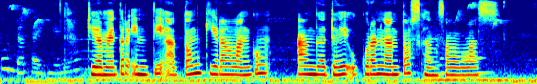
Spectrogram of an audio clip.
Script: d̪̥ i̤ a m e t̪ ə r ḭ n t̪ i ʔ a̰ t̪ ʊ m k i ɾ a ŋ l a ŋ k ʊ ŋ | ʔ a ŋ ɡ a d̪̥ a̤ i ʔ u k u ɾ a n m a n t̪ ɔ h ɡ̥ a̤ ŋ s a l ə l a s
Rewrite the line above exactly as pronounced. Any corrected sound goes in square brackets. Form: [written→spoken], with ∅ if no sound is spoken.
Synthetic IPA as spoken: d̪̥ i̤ a m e t̪ ə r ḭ n t̪ i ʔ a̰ t̪ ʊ m k i ɾ a ŋ l a ŋ k ʊ ŋ | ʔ a ŋ ɡ a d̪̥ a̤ i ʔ u k u ɾ a n [m→ŋ] a n t̪ ɔ [h→s] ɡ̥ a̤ ŋ s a l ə l a s

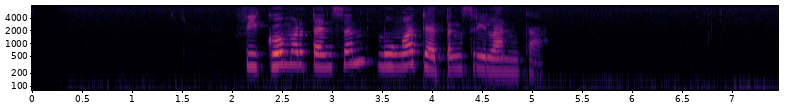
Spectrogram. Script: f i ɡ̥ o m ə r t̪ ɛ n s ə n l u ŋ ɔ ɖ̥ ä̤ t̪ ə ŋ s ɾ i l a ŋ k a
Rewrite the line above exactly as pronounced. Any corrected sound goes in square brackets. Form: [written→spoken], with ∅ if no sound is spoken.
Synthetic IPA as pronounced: f i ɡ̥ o m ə r t̪ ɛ n s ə n l u ŋ ɔ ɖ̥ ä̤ t̪ ə ŋ s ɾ i l a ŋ k a

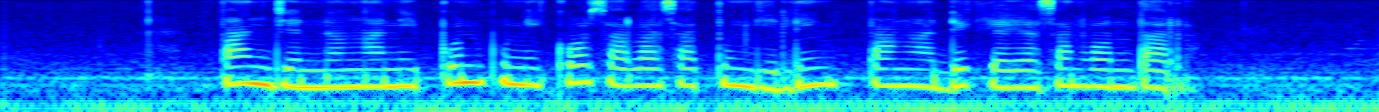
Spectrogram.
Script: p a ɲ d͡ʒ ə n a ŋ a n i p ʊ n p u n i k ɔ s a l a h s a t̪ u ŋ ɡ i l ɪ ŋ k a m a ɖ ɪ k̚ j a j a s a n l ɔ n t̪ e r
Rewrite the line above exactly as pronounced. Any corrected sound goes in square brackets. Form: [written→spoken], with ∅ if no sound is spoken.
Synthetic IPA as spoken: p a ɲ d͡ʒ ə n [a→ə] ŋ a n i p ʊ n p u n i k ɔ s a l a h s a t̪ u ŋ ɡ i l ɪ ŋ [k→p] a [m→ŋ] a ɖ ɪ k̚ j a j a s a n l ɔ n t̪ [e→a] r

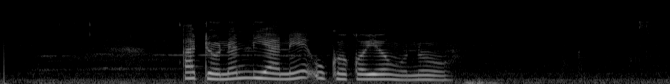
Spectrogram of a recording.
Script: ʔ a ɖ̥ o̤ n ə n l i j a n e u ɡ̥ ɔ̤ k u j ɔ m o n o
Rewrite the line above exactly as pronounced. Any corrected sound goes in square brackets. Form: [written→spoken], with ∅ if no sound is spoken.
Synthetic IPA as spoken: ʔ a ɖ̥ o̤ n [ə→a] n l i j a n e u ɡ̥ ɔ̤ k [u→ɔ] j ɔ [m→ŋ] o n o

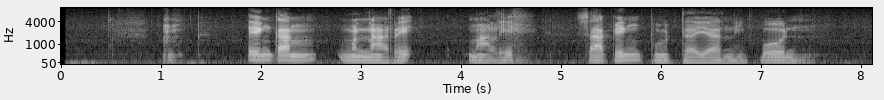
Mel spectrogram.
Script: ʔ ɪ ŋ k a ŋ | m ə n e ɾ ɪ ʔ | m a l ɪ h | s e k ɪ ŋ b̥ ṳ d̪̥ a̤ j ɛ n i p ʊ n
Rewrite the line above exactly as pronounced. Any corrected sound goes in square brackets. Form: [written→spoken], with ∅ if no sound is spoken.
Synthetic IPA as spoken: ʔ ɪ ŋ k a ŋ | m ə n [e→a] ɾ ɪ ʔ | m a l ɪ h | s [e→a] k ɪ ŋ b̥ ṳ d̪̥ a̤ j [ɛ→a] n i p ʊ n

